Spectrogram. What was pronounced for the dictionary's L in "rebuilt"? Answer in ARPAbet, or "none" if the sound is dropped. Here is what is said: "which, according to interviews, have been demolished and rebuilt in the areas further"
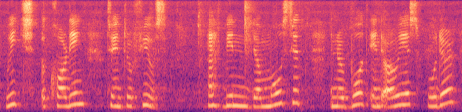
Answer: none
